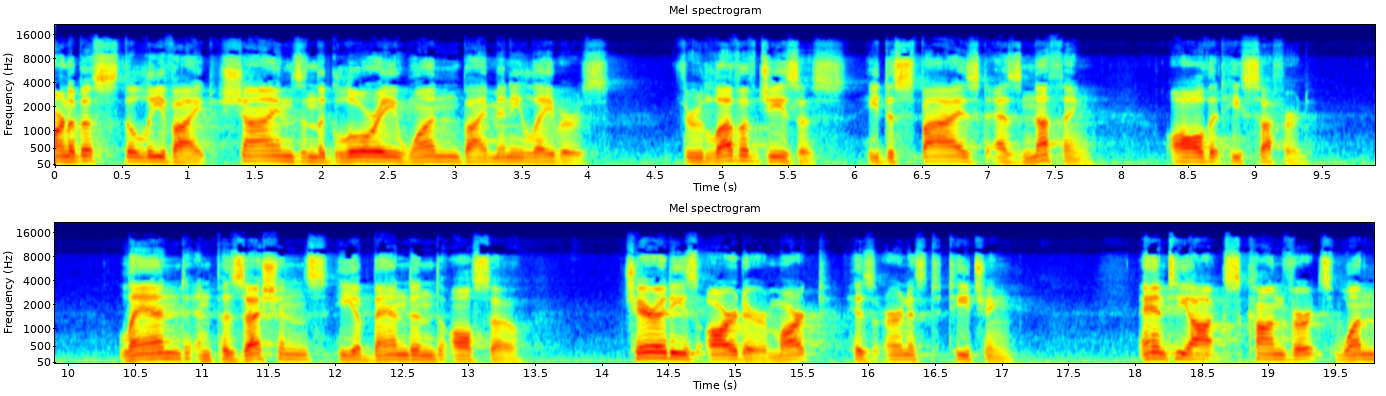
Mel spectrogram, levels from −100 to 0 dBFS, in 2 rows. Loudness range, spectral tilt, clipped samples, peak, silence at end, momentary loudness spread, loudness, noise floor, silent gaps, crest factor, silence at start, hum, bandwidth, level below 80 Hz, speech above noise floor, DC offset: 4 LU; -4 dB/octave; under 0.1%; 0 dBFS; 0 s; 11 LU; -17 LUFS; -51 dBFS; none; 18 dB; 0 s; none; 14 kHz; -54 dBFS; 34 dB; under 0.1%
